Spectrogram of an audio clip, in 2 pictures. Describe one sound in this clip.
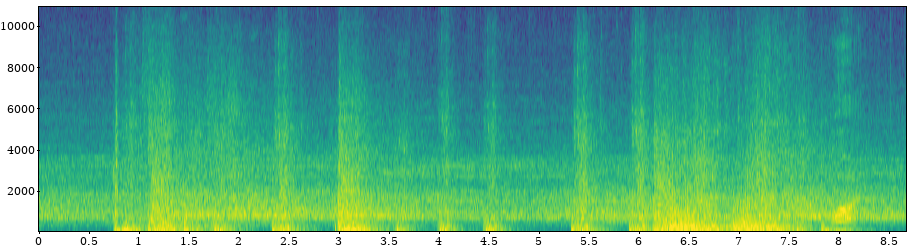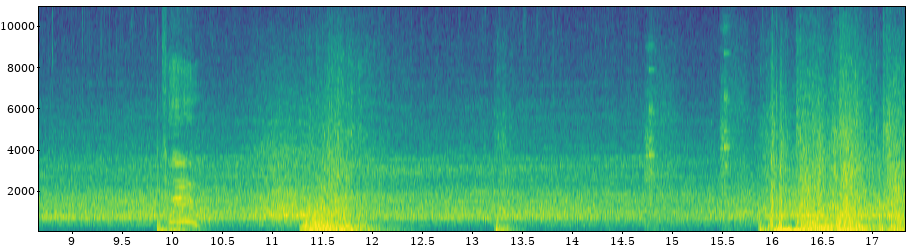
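Thuds of bodies slamming onto a wrestling mat ring out again and again.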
